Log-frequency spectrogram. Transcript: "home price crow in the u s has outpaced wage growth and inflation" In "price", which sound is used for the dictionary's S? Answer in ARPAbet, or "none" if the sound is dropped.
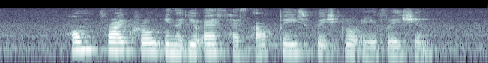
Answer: none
